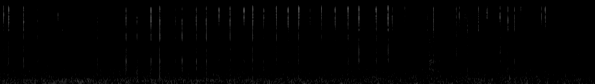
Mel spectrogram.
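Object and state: Brown chicken egg, tapped with fingernails.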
